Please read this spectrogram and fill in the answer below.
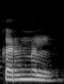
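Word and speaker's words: colonel: ये है हमारा कर्नल। सोच लीजिए कि कितना डिफरेंट है इसका प्रोनंसिएशन और स्पेलिंग।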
